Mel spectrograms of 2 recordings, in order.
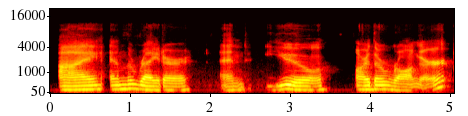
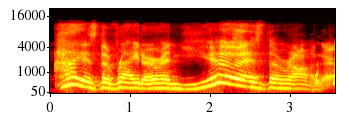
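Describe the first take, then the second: First: Slow, smug declaration; mock righteous. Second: Laughing, goofy taunting voice; sing-song silly mockery; silly mocking voice. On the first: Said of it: "I'll be like". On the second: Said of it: "And he'll be like".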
